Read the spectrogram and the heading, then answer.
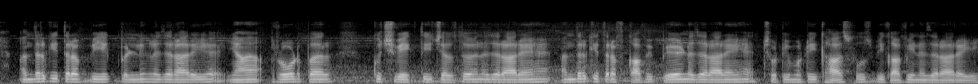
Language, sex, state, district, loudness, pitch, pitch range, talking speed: Hindi, male, Uttar Pradesh, Etah, -20 LUFS, 115 Hz, 110-120 Hz, 250 wpm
